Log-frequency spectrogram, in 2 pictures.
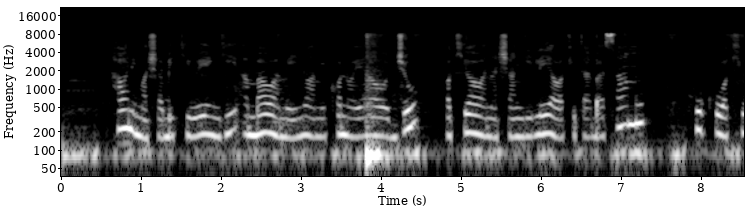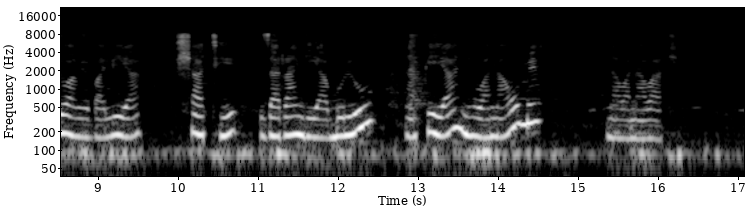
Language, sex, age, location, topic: Swahili, female, 18-24, Kisii, government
